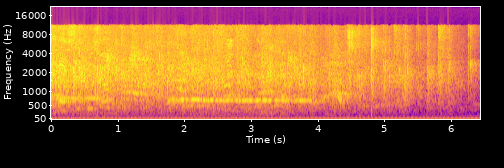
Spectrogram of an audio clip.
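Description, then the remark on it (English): An audience at the First Love OEB Church claps hands for the singing stars in a dense, sustained burst of applause, with a faint voice or cheer rising through it, thinning into scattered individual claps toward the end. “Clap your hands for the stars.”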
